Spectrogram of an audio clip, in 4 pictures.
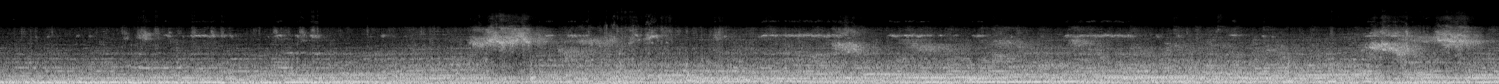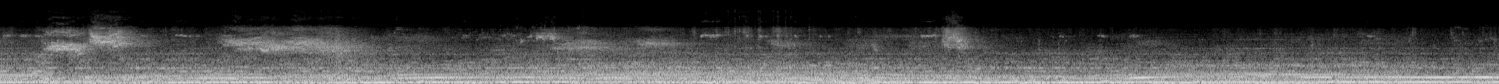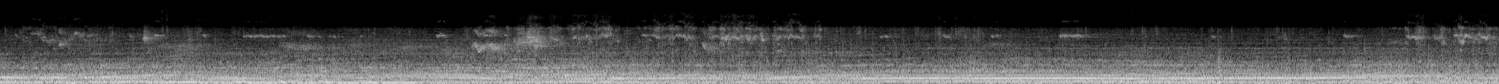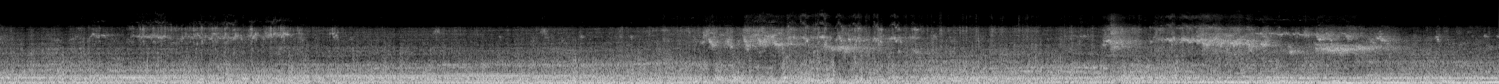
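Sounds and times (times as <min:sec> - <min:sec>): electric go-kart motor whine: 0:00.0 - 0:59.9
tyres squealing: 0:00.0 - 0:59.9.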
